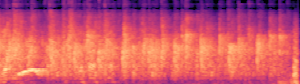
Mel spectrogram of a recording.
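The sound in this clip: A crowd applauds a special guest, a fitness author, at a live event. Dense, steady clapping runs loudly and evenly through the whole clip without a break.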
